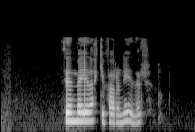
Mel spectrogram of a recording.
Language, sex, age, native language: Icelandic, female, 20-29, Icelandic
